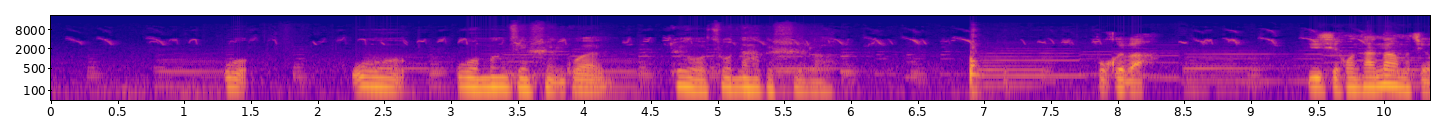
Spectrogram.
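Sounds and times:
soft faint clucking calls: 0.0 - 10.2
speech: 1.3 - 1.6, 2.2 - 6.0, 7.9 - 8.3, 9.4 - 10.3
loud raspy duck quack: 2.3 - 9.8.

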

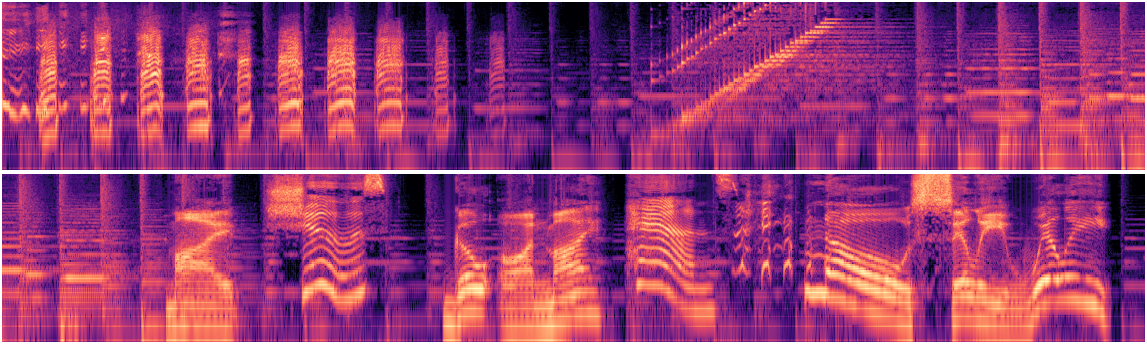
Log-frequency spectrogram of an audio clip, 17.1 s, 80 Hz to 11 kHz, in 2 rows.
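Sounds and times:
laughter: 0.0 - 1.9, 14.1 - 14.6
speech: 0.3 - 0.6, 9.9 - 17.0
loud duck quacks: 0.3 - 3.8
bright plinking toy-like tones: 4.9 - 6.8
rising electronic sweep: 4.9 - 7.1.

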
